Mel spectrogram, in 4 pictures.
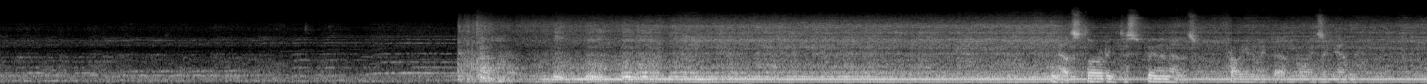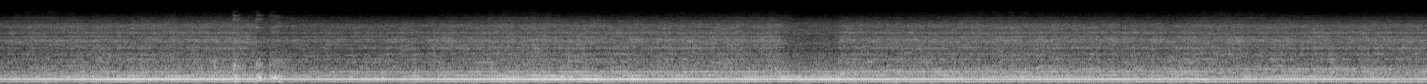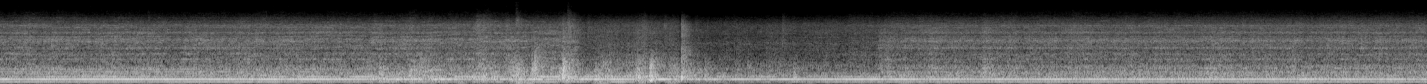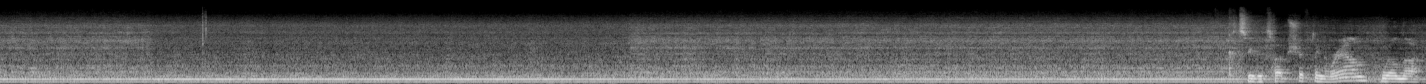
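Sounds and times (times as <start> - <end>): washing machine motor hum: 0.0 - 57.0
washer tub knocking and rattling: 4.6 - 7.2, 29.5 - 37.6.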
